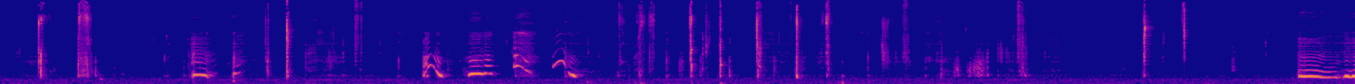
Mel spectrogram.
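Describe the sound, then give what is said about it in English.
Someone chewing ice cream with wet smacks and sharp crunchy clicks at an irregular pace, broken by brief high-pitched vocal squeaks and hums in the middle. No words are spoken. “I swallowed it all, mister. I really like the taste of your ice cream.”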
